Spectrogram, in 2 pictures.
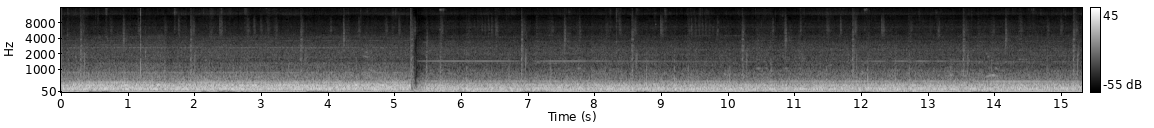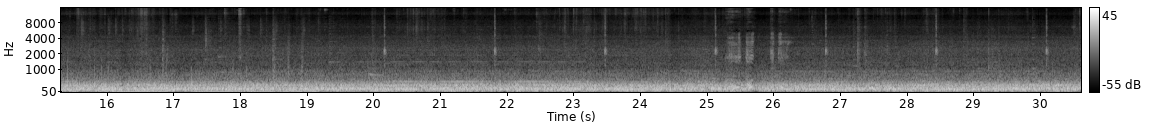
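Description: Steady in-flight drone inside the cabin of an Airbus A320-family airliner: jet engine and airflow noise heard at a window seat. The loudness dips briefly about five seconds in.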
